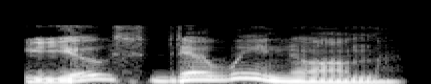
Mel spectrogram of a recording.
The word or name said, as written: jus divinum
